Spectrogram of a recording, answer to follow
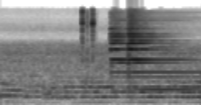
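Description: YouTube subscribe-button sound effect: a short click a little under a second in, then a bright notification-bell ding about a second in that rings on and fades.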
